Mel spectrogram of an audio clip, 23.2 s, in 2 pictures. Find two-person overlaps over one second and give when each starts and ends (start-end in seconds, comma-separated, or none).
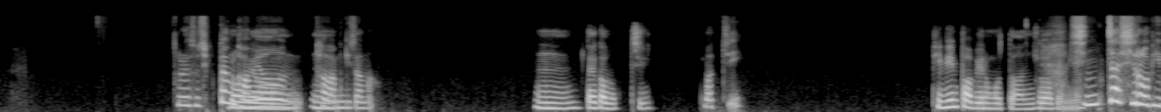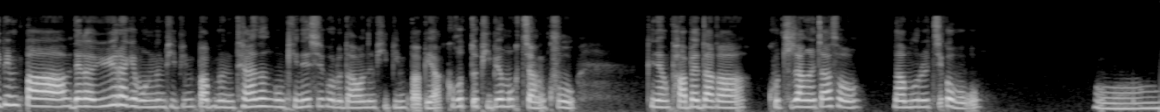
2.2-3.5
